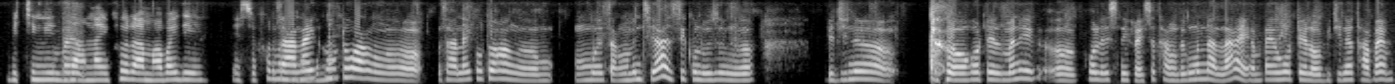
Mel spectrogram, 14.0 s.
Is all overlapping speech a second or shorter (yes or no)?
yes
